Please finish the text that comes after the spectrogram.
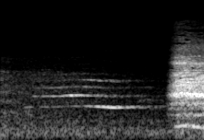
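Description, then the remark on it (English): A cat named Luna meows: a drawn-out, wavering cry that suddenly swells into a loud, harsh yowl at the end. No one speaks. “You that know, feral cat in she's there.”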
